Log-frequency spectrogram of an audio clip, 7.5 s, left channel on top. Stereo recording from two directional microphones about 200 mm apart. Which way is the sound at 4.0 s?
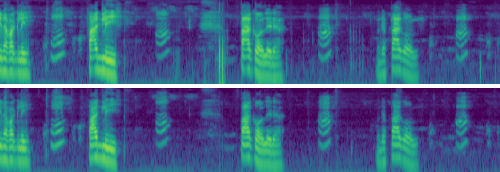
20° right (ahead or behind).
